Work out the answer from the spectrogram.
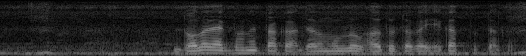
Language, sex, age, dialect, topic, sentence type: Bengali, male, 36-40, Northern/Varendri, banking, statement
